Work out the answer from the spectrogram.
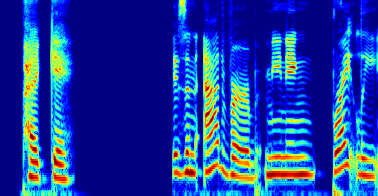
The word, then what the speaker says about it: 밝게: 밝게, Is an adverb meaning brightly in English. Only 리을, is pronounced among the complex consonant, and the initial consonant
